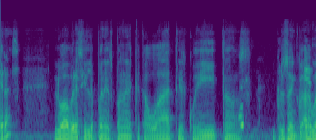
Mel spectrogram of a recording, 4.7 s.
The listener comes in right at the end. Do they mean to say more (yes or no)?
no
